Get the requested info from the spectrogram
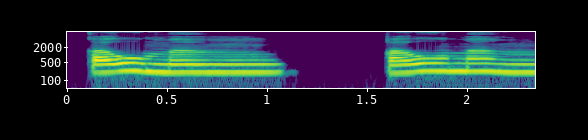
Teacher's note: ایک الف کے برابر غنہ بھی ہو جائے گا · نون کی آواز میم میں چینج ہو گئی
